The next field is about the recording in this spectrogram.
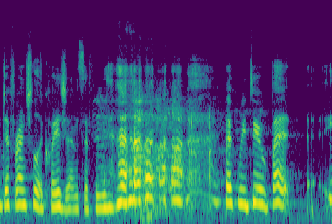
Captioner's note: audience and panelists laugh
